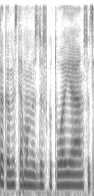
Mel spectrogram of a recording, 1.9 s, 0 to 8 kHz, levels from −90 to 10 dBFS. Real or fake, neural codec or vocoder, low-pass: fake; codec, 16 kHz, 6 kbps, DAC; 7.2 kHz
